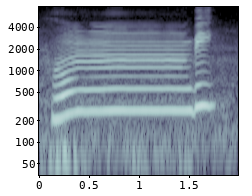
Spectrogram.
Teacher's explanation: اگر میم آ جائے، میم ساکن، اور آگے با آ جائے تو وہاں پہ اس کو لمبا کریں گے. ٹھیک ہے، وہاں پہ ہم اخفا کریں گے.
